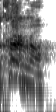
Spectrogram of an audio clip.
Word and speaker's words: colonel: Is it Colonel? Am I saying that right? – A Colonel. – Colonel. – You would never know to look at that word.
